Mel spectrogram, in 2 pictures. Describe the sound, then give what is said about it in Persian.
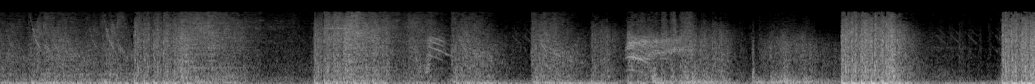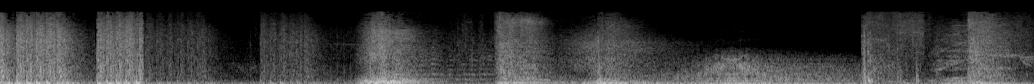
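Loud machine gun fire as a unit pours all its fire onto the enemy, rattling in long, dense bursts separated by brief pauses, with heavy booming impacts mixed in across the whole stretch. “همه گوش کنن، هرچی آتیش دارین رو سر اون لعنتی ها خالی کنین.”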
